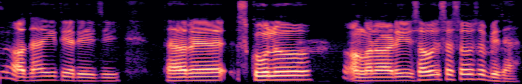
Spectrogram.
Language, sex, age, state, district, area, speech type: Odia, male, 18-30, Odisha, Nayagarh, rural, spontaneous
